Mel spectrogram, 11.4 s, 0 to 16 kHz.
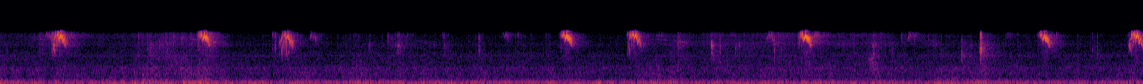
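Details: Parakeets at a Gulf Coast feeder outside Houston, Texas, recorded 27 July 2021; loose series of short, bright, high chirps spaced one to two seconds apart, with fainter calls of other flock members in between.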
